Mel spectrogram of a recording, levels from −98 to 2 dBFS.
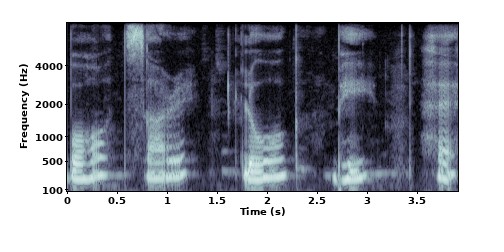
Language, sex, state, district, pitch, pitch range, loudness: Hindi, female, Himachal Pradesh, Shimla, 285 Hz, 255-315 Hz, -17 LUFS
